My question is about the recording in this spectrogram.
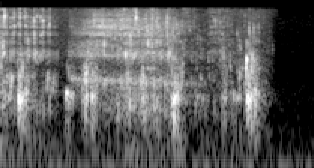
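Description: A glass of water being drunk down in a quick series of wet gulps and slurps, stopping shortly before the end.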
